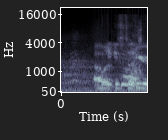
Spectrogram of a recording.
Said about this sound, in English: Oh, we can still hear his dog.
